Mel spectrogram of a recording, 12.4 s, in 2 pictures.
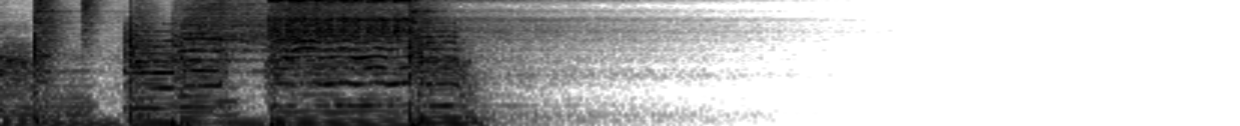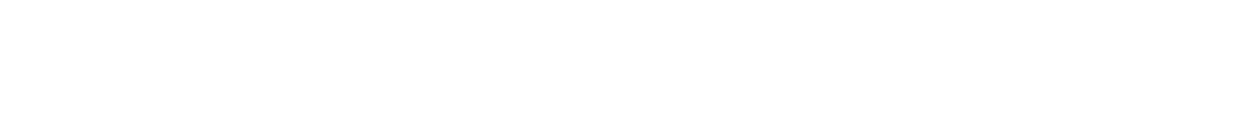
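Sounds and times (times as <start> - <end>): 
recorder: 0.0 - 3.0.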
